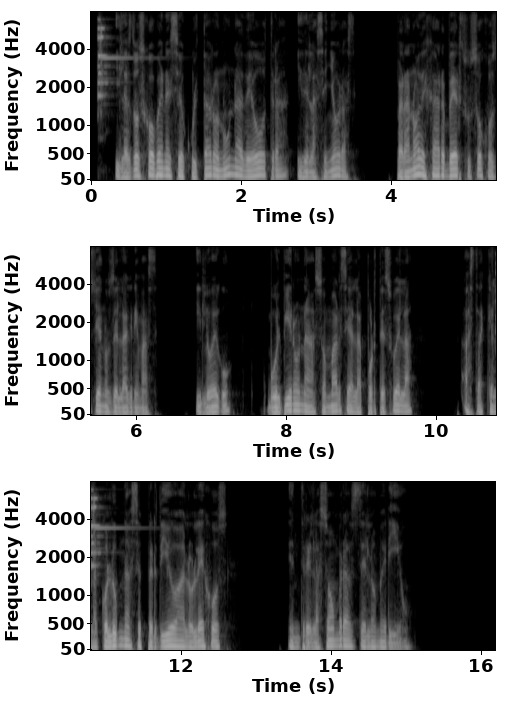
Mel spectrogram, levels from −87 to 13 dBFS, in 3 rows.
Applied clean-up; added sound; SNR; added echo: none; Tools; 13 dB; none.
